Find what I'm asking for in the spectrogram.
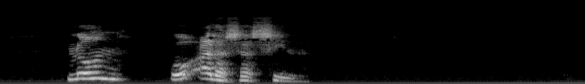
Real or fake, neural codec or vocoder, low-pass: real; none; 9.9 kHz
